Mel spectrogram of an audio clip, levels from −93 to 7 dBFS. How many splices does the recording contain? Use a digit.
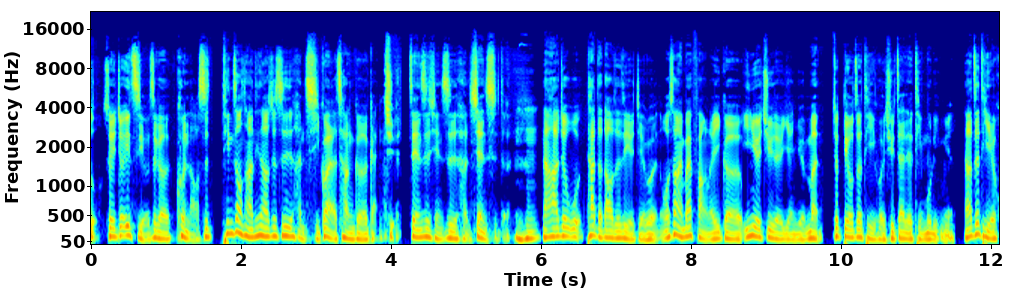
0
